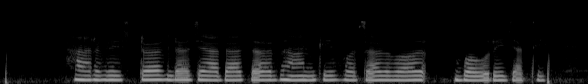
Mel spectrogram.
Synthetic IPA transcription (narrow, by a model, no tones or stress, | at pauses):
haɾʋɪsʈəɾləzjaːd̪at̪əɾd̪ʱaːnkipəsəɽwəɾ | bəʊɾid͡ʒa̰ːt̪i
